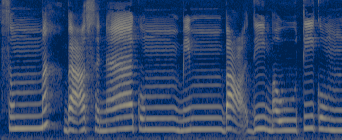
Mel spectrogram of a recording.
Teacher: نون ساکن یا تنوین کے بعد اگر حرف با آ جائے تو ہم نے نون کی آواز کو میم کی آواز سے بدل کر پڑھنا ہے، تو یہاں ہم نے من نہیں پڑھنا، میم پڑھنا ہے۔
